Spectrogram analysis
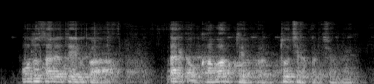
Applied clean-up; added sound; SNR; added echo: neural separator model SepFormer DNS4.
